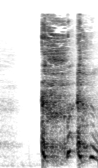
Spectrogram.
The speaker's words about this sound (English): Sorry, I have a cough right now.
